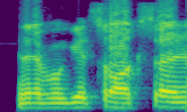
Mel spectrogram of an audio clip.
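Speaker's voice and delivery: usual speaking voice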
